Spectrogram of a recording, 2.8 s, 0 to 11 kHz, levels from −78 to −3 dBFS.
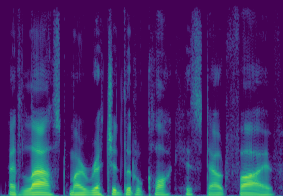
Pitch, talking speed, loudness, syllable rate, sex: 105 Hz, 190 wpm, -21 LUFS, 4.6 syllables/s, male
